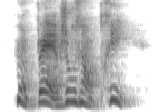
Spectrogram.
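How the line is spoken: Impatient exclamation. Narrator (French): s'écria le visiteur avec impatience

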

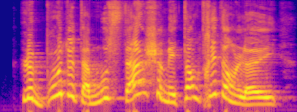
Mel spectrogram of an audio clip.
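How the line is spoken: Exclaiming. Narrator (French): s'écria-t-elle

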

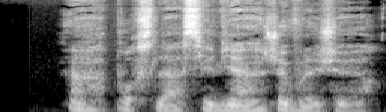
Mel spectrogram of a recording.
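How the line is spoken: Murmuring. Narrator (French): murmura Toinon

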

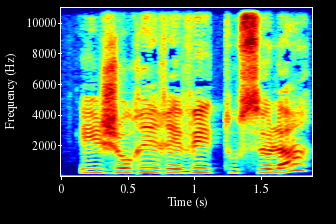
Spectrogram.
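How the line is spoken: Exclaiming. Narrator (French): s'écria Bussy

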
